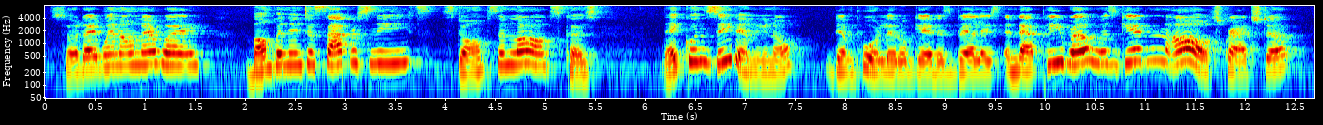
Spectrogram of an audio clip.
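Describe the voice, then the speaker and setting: A woman's voice: high-pitched, big pitch swings, slow, darkish tone. A woman storyteller reads to children. Her delivery is folksy and dramatic, with words drawn out for effect. The room adds a noticeable echo. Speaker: storyteller reading a children's book aloud. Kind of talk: animated Cajun folk storytelling. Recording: roomy echo around the voice.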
